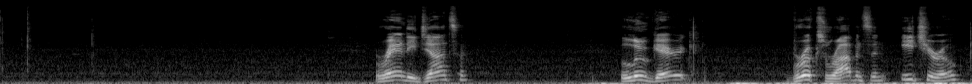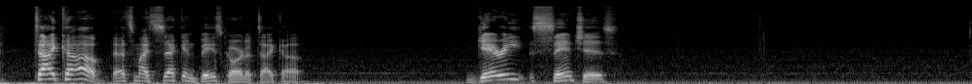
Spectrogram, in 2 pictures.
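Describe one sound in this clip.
Trading cards slide and rustle against each other.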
